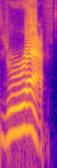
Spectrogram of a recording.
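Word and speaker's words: draught: d r o u g HT that is draft this is spelled at d a u ght yeah there's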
